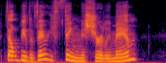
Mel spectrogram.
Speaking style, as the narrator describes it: exclaimed Charlotta the Fourth in rapture

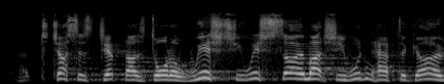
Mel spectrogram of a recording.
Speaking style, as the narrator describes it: Jesus cried out

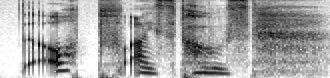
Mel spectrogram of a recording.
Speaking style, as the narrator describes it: answered Emmerine desperately

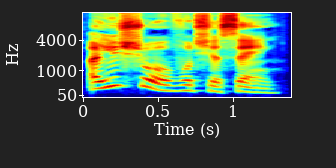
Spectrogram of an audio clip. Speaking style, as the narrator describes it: I asked

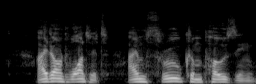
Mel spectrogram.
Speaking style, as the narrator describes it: barked the composer

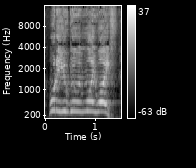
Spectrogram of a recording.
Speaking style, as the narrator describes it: suddenly shout

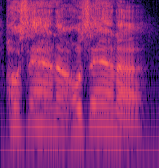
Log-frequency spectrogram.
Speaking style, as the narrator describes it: shout

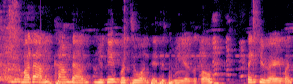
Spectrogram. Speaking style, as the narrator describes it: laughed and I said

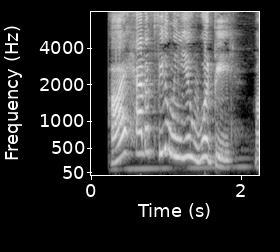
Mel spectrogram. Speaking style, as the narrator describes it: Mama Peters laughed

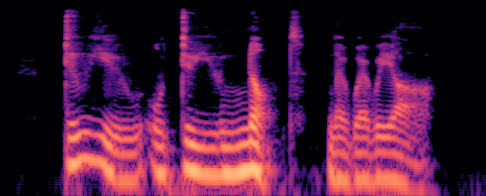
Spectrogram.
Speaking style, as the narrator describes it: asked again through clenched teeth

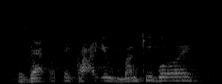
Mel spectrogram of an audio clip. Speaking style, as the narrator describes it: snarling, his voice inside me, always ready to mock

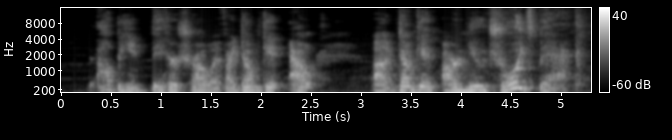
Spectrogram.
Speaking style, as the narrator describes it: Luke mutters

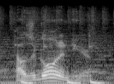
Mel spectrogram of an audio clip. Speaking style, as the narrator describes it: said calmly

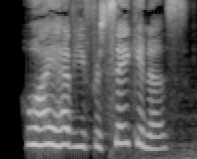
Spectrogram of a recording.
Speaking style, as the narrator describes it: Kelsa cried out

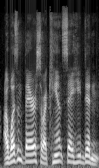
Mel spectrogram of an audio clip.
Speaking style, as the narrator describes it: the misfit said

